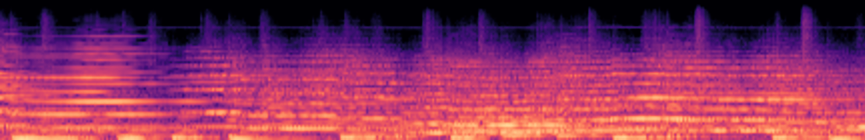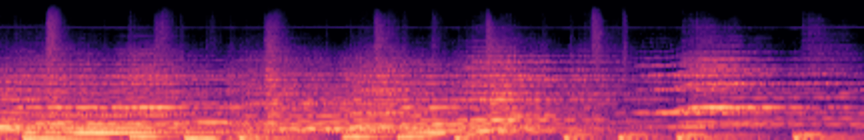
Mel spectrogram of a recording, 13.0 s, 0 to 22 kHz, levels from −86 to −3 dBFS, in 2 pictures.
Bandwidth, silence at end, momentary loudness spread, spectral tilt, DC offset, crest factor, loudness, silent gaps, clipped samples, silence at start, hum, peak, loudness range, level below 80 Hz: 14 kHz; 0 s; 10 LU; -7 dB/octave; under 0.1%; 16 dB; -19 LUFS; none; under 0.1%; 0 s; none; -2 dBFS; 4 LU; -30 dBFS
